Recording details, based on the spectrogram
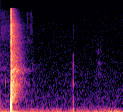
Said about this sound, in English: a clap. A clap.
